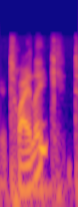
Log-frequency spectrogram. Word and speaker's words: Twi'lek: Like, I get not every Twi'lek is supposed to be Twi'lek?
